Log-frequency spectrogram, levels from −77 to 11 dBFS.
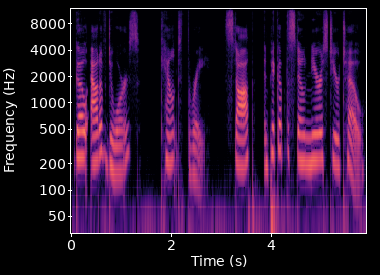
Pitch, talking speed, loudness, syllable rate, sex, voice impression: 205 Hz, 160 wpm, -21 LUFS, 3.9 syllables/s, female, very feminine, adult-like, slightly middle-aged, thin, tensed, powerful, bright, slightly hard, clear, fluent, slightly raspy, slightly cute, cool, slightly intellectual, refreshing, slightly sincere, calm, slightly friendly, reassuring, very unique, elegant, slightly wild, lively, strict, slightly intense, sharp, slightly light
